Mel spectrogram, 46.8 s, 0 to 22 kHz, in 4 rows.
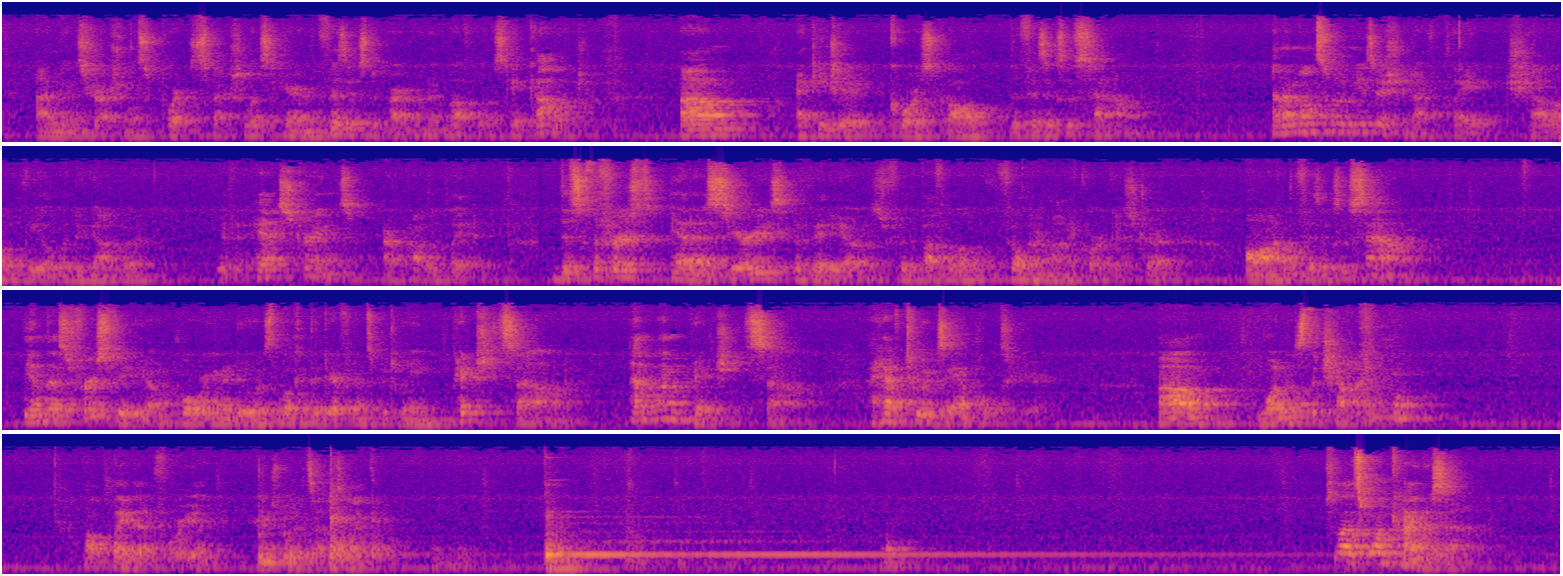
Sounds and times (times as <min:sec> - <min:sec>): Speech: 0:00.2 - 0:04.5, 0:05.1 - 0:08.7, 0:09.5 - 0:22.5, 0:23.5 - 0:31.3, 0:32.0 - 0:34.2, 0:35.7 - 0:38.1, 0:45.0 - 0:46.3.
